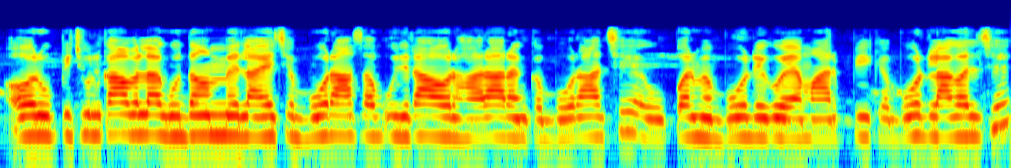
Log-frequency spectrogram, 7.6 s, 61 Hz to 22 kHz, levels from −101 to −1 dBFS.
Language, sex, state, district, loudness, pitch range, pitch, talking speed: Maithili, female, Bihar, Madhepura, -16 LUFS, 180-195 Hz, 190 Hz, 205 wpm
